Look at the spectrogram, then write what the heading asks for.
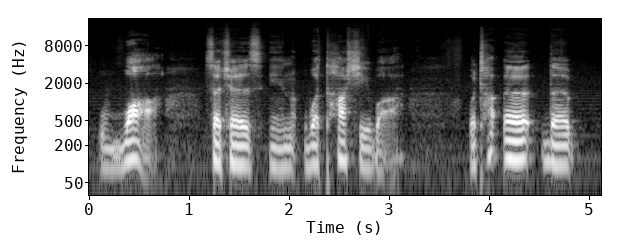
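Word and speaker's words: は: boop boop and boop when this is a particle though it is actually pronounced wah such as in watashi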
